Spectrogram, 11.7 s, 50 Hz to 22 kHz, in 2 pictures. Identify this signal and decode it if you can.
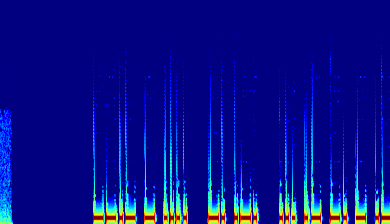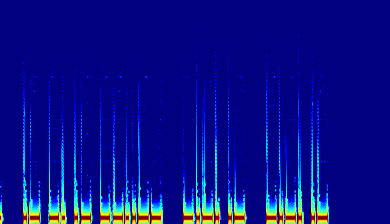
Morse code, heard as a keyed tone, about 25 wpm, 700 Hz. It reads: QTH NR SANTA ANA, CA CA
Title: Practice QSO - Exchange 1 - Beginning - 25wpm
